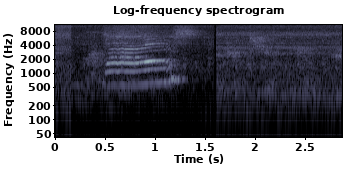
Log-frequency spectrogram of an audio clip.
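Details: Adopted house cat in Italy, asked by a person whether it wants to go outside, answers with a single meow lasting about a second that rises slightly then falls away, followed by quiet indoor background.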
